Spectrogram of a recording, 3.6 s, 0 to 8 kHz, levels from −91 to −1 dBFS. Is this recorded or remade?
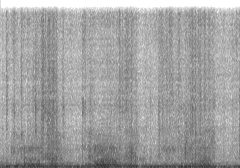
remade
